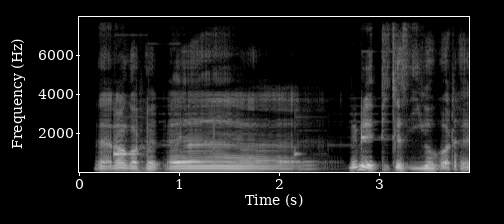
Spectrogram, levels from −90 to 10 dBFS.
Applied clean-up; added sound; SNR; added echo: neural mask model DeepFilterNet 3.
